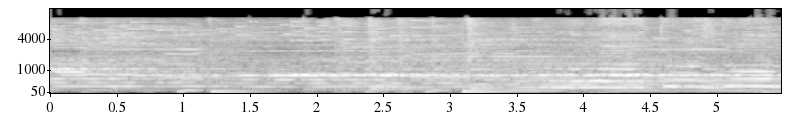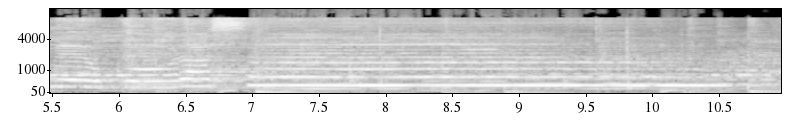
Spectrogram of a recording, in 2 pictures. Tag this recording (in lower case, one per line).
music
mantra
